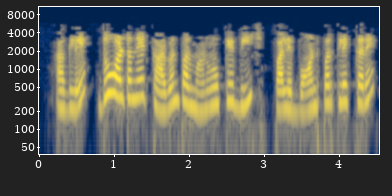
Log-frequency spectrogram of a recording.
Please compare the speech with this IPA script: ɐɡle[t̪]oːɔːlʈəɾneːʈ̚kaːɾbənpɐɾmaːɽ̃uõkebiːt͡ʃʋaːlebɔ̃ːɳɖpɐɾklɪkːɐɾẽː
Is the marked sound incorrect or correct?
incorrect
